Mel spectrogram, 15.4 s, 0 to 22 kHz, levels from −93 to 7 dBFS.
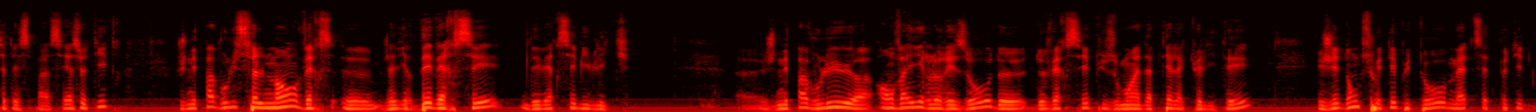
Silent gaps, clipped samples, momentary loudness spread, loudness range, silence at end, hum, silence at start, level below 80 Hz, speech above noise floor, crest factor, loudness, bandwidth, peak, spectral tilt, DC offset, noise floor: none; under 0.1%; 11 LU; 5 LU; 0 s; none; 0 s; -66 dBFS; 23 dB; 22 dB; -45 LUFS; 15 kHz; -24 dBFS; -5.5 dB/octave; under 0.1%; -66 dBFS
